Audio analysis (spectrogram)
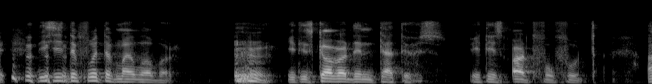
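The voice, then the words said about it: Put-on accent. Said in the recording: “I don't know why I just switched to this accent.”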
